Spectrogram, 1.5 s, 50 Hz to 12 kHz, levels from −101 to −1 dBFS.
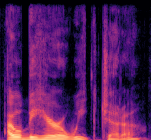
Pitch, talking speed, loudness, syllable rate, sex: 140 Hz, 275 wpm, -18 LUFS, 7.3 syllables/s, male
